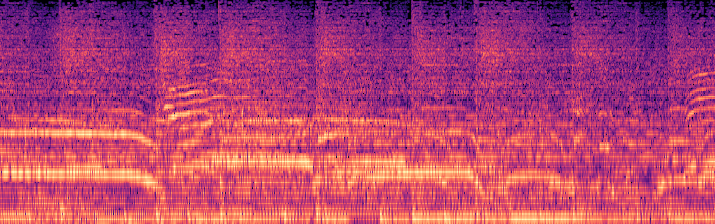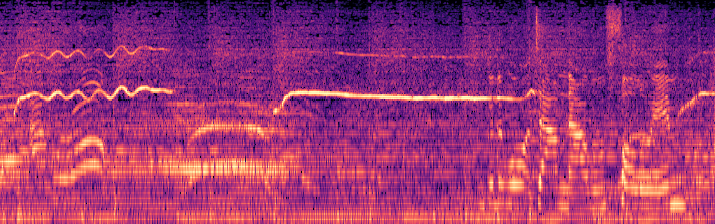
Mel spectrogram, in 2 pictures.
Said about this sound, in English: Everyone's cheering him. He's actually waving and running at the same time. All the kids are running after him as well.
